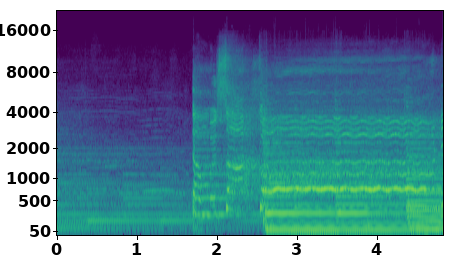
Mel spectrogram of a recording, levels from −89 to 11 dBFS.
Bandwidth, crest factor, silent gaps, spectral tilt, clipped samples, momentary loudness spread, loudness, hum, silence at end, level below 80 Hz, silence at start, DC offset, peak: 13 kHz; 12 dB; none; -5 dB/octave; under 0.1%; 19 LU; -13 LUFS; none; 0 s; -24 dBFS; 0 s; under 0.1%; -2 dBFS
